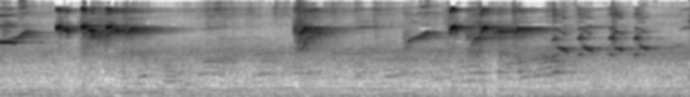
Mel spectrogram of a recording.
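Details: Kolibri Ninja sunbird singing energetically: very high, thin chirps and sweeping upslurs in quick flurries, pausing briefly before bursting into another run of sharp twitters.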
